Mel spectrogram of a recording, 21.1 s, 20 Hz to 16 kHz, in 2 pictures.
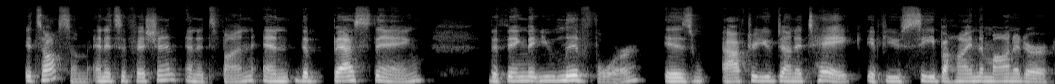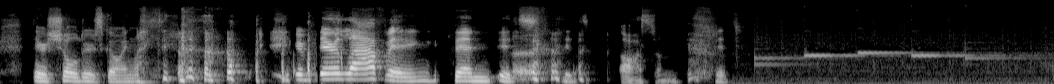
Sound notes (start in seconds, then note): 12.1 laughing; 17.9 gentle piano music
